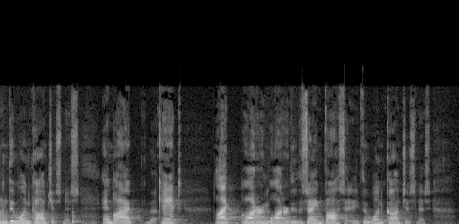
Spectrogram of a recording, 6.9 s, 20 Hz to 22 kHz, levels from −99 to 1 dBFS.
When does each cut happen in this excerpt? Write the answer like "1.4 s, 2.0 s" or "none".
1.7 s, 2.3 s, 3.6 s, 4.0 s, 4.4 s, 5.4 s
